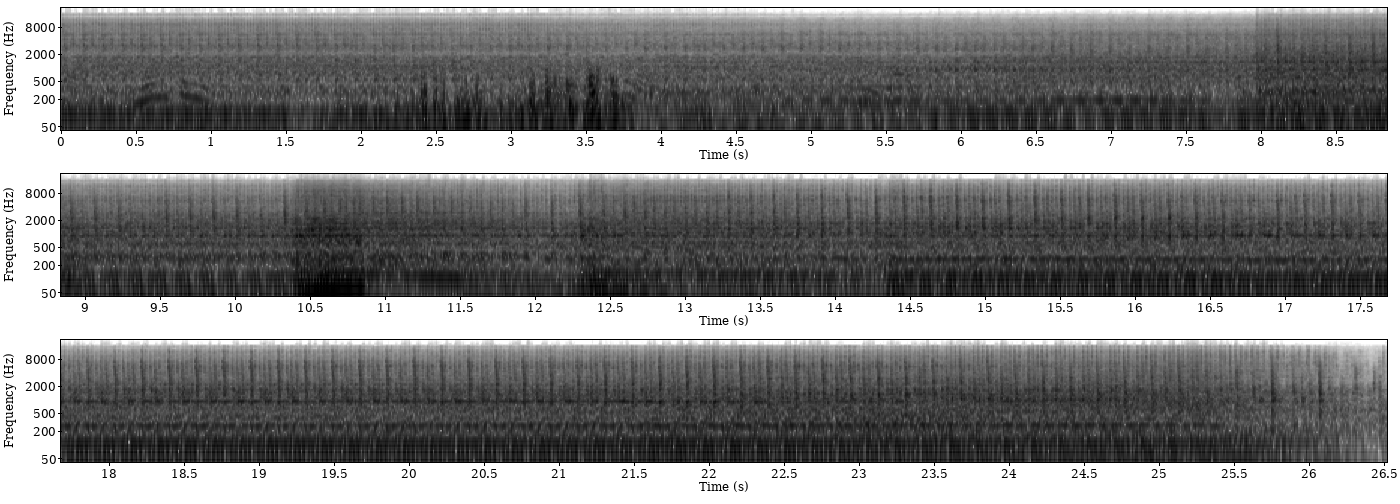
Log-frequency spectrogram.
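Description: A Nuffield tractor with a Leyland four-cylinder engine idles steadily with a low, knocking diesel rumble that stays constant throughout, with brief clunks and voices talking nearby.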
